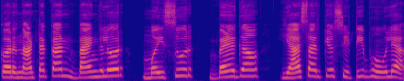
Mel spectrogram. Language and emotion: Goan Konkani, neutral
